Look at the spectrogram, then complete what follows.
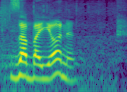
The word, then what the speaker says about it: Zabaglione: Okay, Ilaria, tell us how it's pronounced. Zabaglione.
